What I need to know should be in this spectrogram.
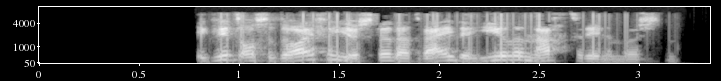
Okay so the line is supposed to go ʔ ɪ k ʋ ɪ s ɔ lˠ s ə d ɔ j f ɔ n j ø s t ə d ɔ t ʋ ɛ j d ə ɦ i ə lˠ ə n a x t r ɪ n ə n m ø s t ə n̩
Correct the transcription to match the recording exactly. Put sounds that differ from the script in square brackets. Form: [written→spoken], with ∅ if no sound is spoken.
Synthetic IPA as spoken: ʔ ɪ k ʋ ɪ [s→t] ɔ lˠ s ə d ɔ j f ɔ n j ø s t ə d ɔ t ʋ ɛ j d ə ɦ i ə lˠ ə n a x t r ɪ n ə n m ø s t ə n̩

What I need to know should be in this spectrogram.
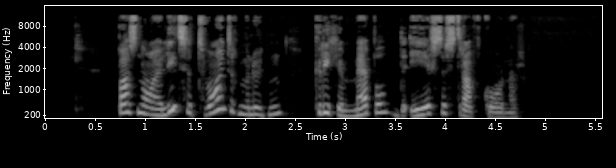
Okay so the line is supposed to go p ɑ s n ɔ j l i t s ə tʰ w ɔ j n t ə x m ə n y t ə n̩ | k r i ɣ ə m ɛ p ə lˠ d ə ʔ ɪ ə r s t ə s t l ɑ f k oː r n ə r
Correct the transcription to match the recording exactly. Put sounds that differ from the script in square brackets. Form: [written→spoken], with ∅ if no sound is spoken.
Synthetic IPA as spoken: p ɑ s n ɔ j l i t s ə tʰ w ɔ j n t ə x m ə n y t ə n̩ | k r i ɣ ə m ɛ p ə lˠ d ə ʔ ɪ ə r s t ə s t [l→r] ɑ f k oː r n ə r

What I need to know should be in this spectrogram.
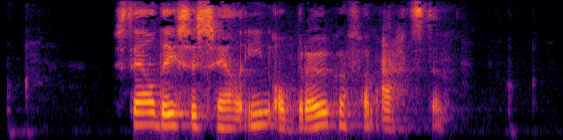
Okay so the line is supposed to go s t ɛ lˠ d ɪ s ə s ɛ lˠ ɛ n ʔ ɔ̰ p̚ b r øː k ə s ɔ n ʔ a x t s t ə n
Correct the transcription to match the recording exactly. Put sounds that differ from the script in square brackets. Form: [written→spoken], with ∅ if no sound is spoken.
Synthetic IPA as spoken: s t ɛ lˠ d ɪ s ə s ɛ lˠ [ɛ→i] n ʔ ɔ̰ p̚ b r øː k ə [s→f] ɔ n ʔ a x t s t ə n

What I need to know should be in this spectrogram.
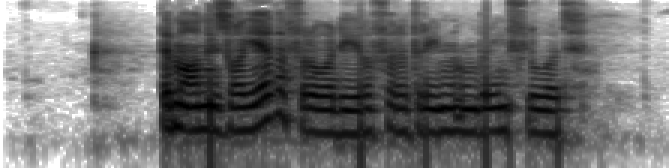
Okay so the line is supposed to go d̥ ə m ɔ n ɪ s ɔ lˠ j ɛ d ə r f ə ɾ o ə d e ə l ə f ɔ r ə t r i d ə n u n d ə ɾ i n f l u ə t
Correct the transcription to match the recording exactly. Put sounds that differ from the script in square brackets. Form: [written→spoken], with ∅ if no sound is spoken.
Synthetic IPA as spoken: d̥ ə m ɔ n ɪ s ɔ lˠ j ɛ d ə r f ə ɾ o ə d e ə l ə f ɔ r ə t r i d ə n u n d ə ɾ i n f l u ə t

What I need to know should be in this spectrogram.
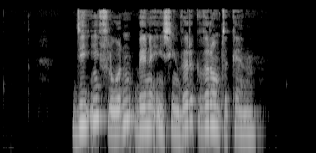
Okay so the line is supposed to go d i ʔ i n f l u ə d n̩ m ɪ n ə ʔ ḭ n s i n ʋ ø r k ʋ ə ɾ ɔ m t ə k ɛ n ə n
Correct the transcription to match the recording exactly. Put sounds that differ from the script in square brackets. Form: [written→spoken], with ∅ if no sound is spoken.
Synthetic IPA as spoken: d i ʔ i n f l u ə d n̩ [m→b] ɪ n ə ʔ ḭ n s i n ʋ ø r k ʋ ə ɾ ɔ m t ə k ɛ n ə n

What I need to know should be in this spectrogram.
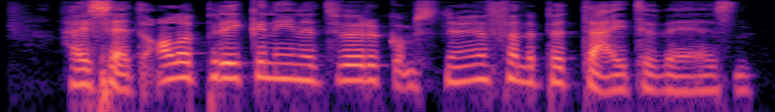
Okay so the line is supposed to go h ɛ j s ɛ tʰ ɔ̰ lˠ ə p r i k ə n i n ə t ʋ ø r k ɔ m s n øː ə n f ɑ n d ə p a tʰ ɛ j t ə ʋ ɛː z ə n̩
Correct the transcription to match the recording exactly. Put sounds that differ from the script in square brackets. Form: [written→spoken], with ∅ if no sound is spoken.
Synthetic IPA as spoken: h ɛ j s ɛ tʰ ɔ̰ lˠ ə p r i k ə n i n ə t ʋ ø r k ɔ m s n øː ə n f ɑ n d ə p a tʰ ɛ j t ə ʋ ɛː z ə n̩

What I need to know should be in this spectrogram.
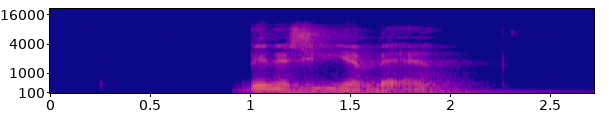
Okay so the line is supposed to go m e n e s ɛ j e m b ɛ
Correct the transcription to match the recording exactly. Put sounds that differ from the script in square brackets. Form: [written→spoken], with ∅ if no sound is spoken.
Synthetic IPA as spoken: [m→b] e n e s [ɛ→i] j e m b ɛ

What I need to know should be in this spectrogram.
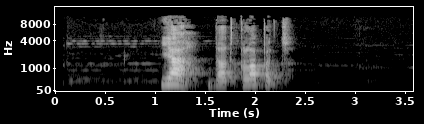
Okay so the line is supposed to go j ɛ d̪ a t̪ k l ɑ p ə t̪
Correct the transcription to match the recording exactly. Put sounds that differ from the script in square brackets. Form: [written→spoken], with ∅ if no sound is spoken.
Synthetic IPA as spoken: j [ɛ→a] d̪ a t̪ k l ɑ p ə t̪

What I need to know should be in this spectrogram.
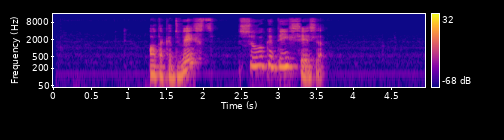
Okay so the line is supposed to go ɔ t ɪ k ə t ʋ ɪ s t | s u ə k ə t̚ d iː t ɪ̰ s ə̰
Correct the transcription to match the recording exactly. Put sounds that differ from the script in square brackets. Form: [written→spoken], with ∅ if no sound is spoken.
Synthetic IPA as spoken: ɔ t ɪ k ə t ʋ ɪ s t | s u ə k ə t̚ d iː [t→s] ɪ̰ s ə̰

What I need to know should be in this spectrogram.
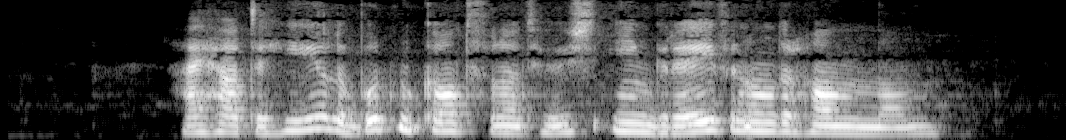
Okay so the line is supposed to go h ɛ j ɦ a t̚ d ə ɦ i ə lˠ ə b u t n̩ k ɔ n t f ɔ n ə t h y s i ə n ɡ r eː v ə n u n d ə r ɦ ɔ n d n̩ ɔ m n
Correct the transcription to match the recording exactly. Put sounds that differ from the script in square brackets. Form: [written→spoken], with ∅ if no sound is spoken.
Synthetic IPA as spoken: h ɛ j ɦ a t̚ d ə ɦ i ə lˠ ə b u t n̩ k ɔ n t f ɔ n ə t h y s i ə n ɡ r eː v ə n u n d ə r ɦ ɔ n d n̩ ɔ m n

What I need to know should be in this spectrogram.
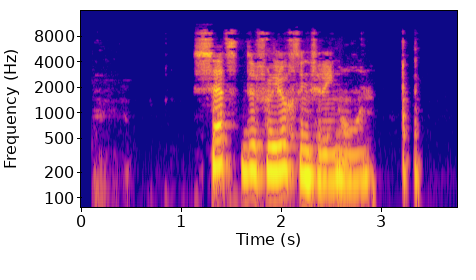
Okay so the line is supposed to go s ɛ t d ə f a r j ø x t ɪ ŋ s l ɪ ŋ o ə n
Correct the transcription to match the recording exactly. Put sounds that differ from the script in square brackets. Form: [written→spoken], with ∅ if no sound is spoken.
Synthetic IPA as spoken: s ɛ t d ə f [a→ə] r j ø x t ɪ ŋ s [l→r] ɪ ŋ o ə n

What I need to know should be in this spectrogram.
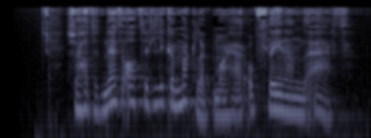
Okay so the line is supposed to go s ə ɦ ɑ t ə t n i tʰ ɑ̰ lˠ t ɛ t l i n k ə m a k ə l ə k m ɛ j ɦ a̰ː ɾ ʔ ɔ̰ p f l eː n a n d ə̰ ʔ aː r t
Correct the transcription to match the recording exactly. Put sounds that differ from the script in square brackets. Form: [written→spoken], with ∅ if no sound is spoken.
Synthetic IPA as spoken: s ə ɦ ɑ t ə t n [i→ɛ] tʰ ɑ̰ lˠ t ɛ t l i [n→∅] k ə m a k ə l ə k m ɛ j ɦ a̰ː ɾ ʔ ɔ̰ p f l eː n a n d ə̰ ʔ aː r t

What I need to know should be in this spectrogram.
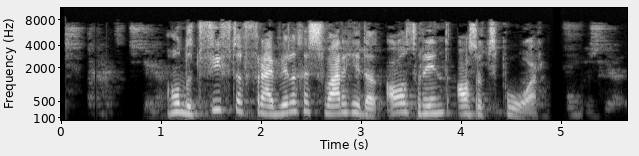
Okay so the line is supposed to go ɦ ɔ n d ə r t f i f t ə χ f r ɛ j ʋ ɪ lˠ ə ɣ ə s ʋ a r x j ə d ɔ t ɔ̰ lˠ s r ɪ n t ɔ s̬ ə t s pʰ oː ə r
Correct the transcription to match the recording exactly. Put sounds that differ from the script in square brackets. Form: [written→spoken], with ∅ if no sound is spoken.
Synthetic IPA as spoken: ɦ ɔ n d ə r t f i f t ə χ f r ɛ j ʋ ɪ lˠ ə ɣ ə s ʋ a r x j ə d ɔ t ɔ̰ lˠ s r ɪ n t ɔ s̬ ə t s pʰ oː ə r

